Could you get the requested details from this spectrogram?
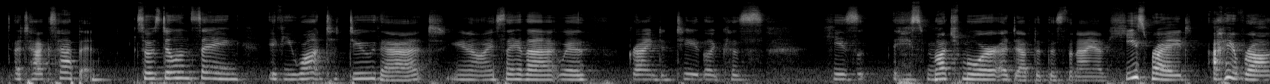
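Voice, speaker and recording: Her fairly high-pitched, unremarkable speaking voice moves at a fairly slow pace with fairly even intonation. The woman's loudness swings widely. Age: 30s. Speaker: podcast host. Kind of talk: interview; scripted narration.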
